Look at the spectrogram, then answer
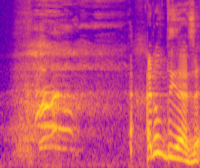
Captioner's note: laughing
